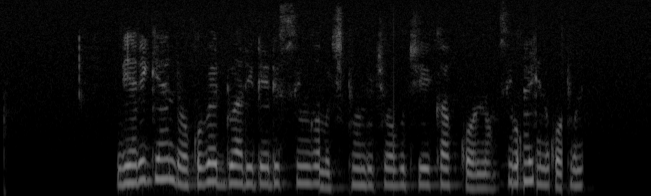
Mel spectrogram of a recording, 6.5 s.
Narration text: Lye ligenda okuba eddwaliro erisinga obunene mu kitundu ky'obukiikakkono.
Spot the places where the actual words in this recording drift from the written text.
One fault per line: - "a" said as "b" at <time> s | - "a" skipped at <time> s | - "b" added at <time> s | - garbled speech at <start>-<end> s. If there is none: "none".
- "obunene" skipped at 3.2 s
- garbled speech at 5.0-5.8 s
